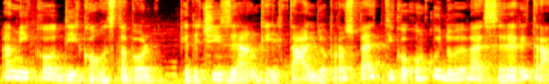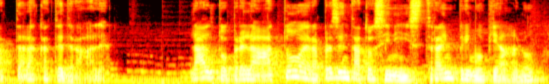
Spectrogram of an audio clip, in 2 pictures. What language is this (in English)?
Italian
